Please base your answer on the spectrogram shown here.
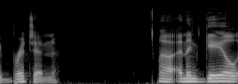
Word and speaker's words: Gael: a modern gale highland scott irishman welshman cornishmen or breton or do you say britain uh and then gail is g-a-e-l like gaelic gael yes they are celts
